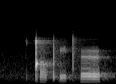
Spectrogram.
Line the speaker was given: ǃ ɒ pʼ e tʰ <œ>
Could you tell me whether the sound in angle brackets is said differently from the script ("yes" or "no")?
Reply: no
